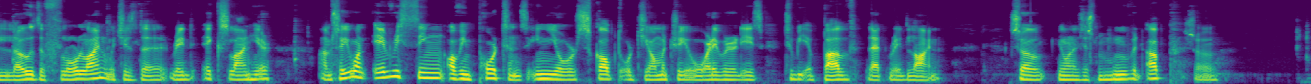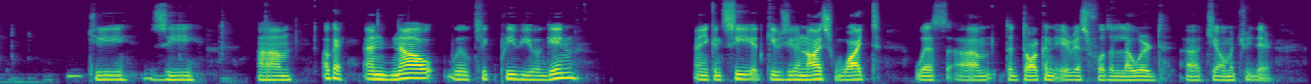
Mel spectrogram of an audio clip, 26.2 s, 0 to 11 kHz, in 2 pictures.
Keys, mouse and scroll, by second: 1.1 shift+middle click, 2.6 shift+middle click, 12.6 click, 12.9 g, 13.2 z, 14.6 click, 15.0 shift+middle drag, 15.4-16.0 shift+middle drag, 18.8 click.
